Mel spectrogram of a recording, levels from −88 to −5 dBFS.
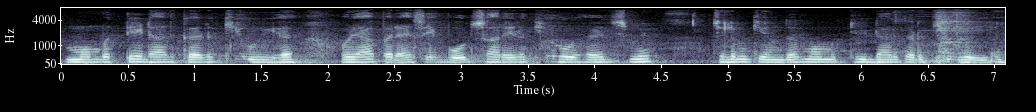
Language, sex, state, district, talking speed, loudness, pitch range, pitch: Hindi, male, Haryana, Jhajjar, 205 wpm, -16 LUFS, 130-135 Hz, 130 Hz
